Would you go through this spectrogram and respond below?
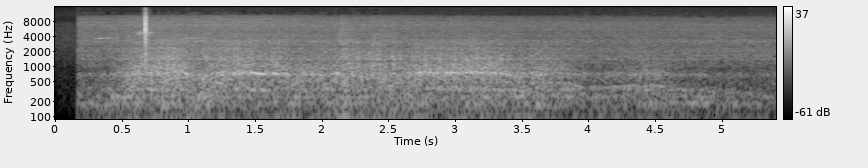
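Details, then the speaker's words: Pössl camper van, Mini-Heki bathroom roof vent lacking a seal, heard while parked: steady rushing wind with faint thin whistle; later sealed. "das häki im Bad das pfeift ganz furchtbar und zwar so"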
